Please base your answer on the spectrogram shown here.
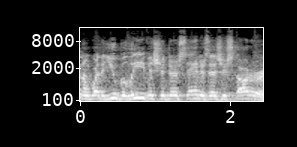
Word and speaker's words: Shedeur Sanders: It's Shedeur Sanders. Tell me how you really feel about RG3. For the love of God, it's Shedeur Sanders.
